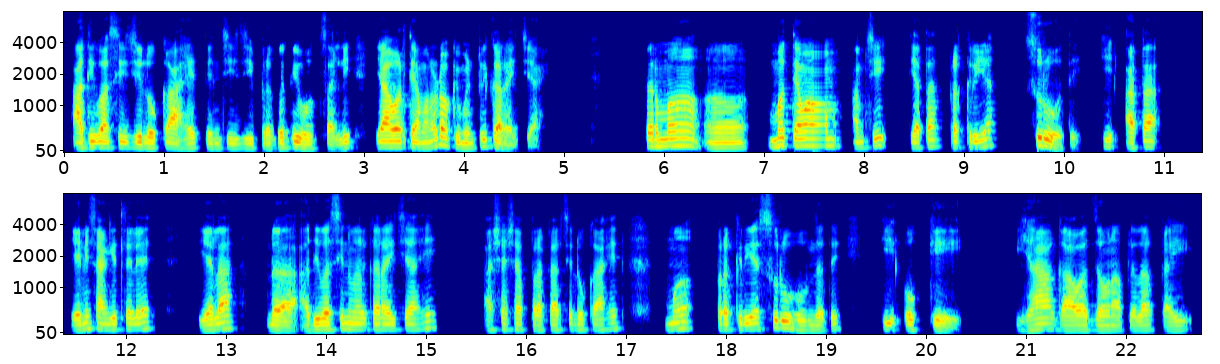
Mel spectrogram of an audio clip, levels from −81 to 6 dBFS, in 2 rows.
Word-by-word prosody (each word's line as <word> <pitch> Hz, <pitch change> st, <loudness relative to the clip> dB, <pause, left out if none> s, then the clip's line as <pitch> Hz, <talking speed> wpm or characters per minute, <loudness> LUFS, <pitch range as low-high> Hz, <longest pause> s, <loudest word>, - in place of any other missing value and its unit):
आदिवासी 120 Hz, 0 st, +3 dB
जी 115 Hz, 0 st, +2 dB
लोकं 105 Hz, 0 st, +2 dB
आहेत, 100 Hz, +1 st, +1 dB
त्यांची 100 Hz, 0 st, -6 dB
जी 100 Hz, 0 st, -4 dB
प्रगती 110 Hz, +5 st, 0 dB
होत 95 Hz, -4 st, +2 dB
चालली, 95 Hz, +6 st, -1 dB, 0.3 s
यावरती 125 Hz, 0 st, +7 dB
आम्हाला 110 Hz, 0 st, +1 dB
डॉक्युमेंटरी 115 Hz, -6 st, +2 dB
करायची 85 Hz, -1 st, +2 dB
आहे. -, -, -12 dB, 1.0 s
तर 140 Hz, 0 st, +5 dB
मग 150 Hz, -1 st, +3 dB
अ, 110 Hz, 0 st, +1 dB, 0.3 s
मग 160 Hz, -, +6 dB
तेव्हा 150 Hz, 0 st, +7 dB, 0.4 s
आमची 120 Hz, +8 st, -1 dB, 0.3 s
यथा 115 Hz, +5 st, +1 dB
प्रक्रिया 130 Hz, +5 st, -1 dB, 0.4 s
सुरू -, -, +6 dB
होते, -, -, -7 dB, 0.3 s
की -, -, -4 dB, 0.2 s
आता -, -, +3 dB, 0.6 s
याने 110 Hz, +5 st, 0 dB
सांगितलेलं 120 Hz, -1 st, -1 dB
आहे. 135 Hz, -, 0 dB, 0.6 s
याला 125 Hz, +4 st, +4 dB, 0.4 s
द -, -, +3 dB
आदिवासींवर 115 Hz, +5 st, +2 dB
करायचे 115 Hz, 0 st, -1 dB
आहे, 115 Hz, +6 st, -3 dB, 0.5 s
अशा-अशा 115 Hz, +2 st, -5 dB
प्रकारचे 105 Hz, +1 st, -3 dB
लोकं 110 Hz, 0 st, -4 dB
आहेत. 125 Hz, +4 st, -5 dB, 0.5 s
मग 130 Hz, +4 st, -2 dB, 0.3 s
प्रक्रिया 120 Hz, +2 st, 0 dB
सुरू 145 Hz, +4 st, +1 dB
होऊन 100 Hz, -2 st, -5 dB
जाते, -, -, -4 dB, 0.4 s
की -, -, -1 dB
ओके, 110 Hz, -2 st, -2 dB, 0.8 s
या 120 Hz, +3 st, +1 dB
गावात 100 Hz, 0 st, +2 dB
जाऊन 100 Hz, -1 st, -1 dB
आपल्याला 100 Hz, +1 st, -3 dB
काही 95 Hz, +1 st, -6 dB
115 Hz, 130 wpm, -25 LUFS, 105-125 Hz, 1.0 s, यावरती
